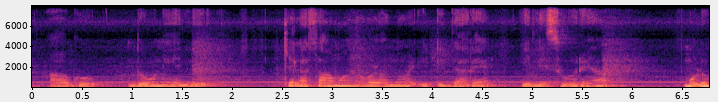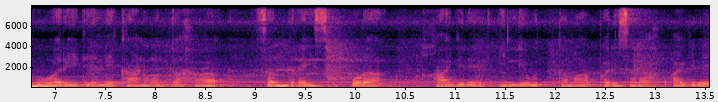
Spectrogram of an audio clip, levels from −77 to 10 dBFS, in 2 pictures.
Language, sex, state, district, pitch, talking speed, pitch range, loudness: Kannada, male, Karnataka, Shimoga, 130 Hz, 70 wpm, 125-135 Hz, -16 LUFS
